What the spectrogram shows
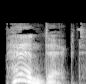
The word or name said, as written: pandect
